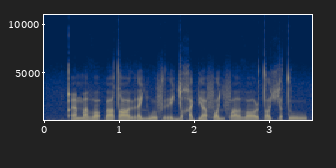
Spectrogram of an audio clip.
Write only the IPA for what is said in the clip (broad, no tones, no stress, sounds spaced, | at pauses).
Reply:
qʼ i m i ðˤ ʊ ʔ u tˤ u ɹ r æ ʎ w ʊ f r ɪ ɟ ʊ χ æ pʲ ɑ f ɒ ʎ f ɑ j ðˤ ʊ ɹ t ɒ ç ʌ t u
